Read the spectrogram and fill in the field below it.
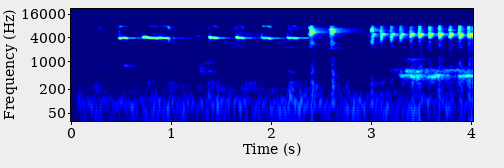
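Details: White-rumped shama, called konin, singing energetically with a full repertoire of learned filler phrases: high thin whistles repeated about every half second, then a rapid buzzy rattle of pulses with a faint lower chatter beneath.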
